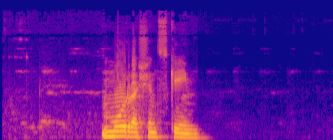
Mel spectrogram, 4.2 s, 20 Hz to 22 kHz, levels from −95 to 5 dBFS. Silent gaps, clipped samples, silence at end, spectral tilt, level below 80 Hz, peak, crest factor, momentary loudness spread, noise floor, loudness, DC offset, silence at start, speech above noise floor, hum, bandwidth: none; under 0.1%; 1.65 s; -7.5 dB/octave; -50 dBFS; -2 dBFS; 16 dB; 11 LU; -67 dBFS; -13 LUFS; under 0.1%; 0.5 s; 55 dB; none; 14 kHz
